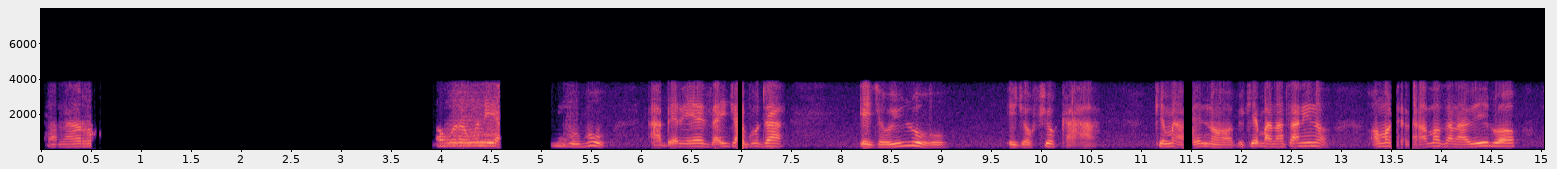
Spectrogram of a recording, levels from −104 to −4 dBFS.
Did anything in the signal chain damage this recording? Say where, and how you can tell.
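Yes. In the call's echo canceller, speech was likely suppressed in double talk, with deep dips near 40 dB at 0.0–0.19, 0.5–0.7, 1.46–3.46 and 4.6–5.23 s, and a shallower one at 3.91–4.05 s.

The same echo canceller gated the background from 0.98 to 1.18 s, pulling the room sound down by about 39 dB before releasing it.

The other side's voice is leaking through, likely from incomplete echo cancellation, at 4.05–4.61 s and 5.23–5.35 s, sitting roughly 15–20 dB below the talker.

Packet loss on the ADPCM call, at the network stage, leaves hard silent gaps: 60 ms at 6.96 s, 100 ms at 11.42 s, and 160 ms scattered across 13.5–13.8 s. Each gap is followed by speech returning slightly distorted as the predictor resynchronises.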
